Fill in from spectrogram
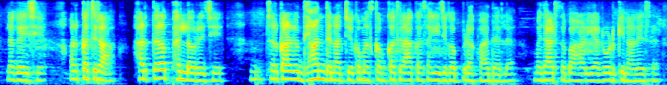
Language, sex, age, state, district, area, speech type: Maithili, female, 18-30, Bihar, Purnia, rural, spontaneous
